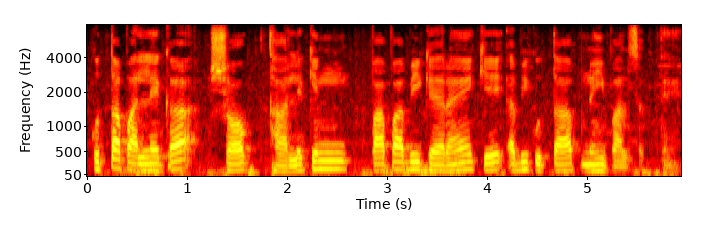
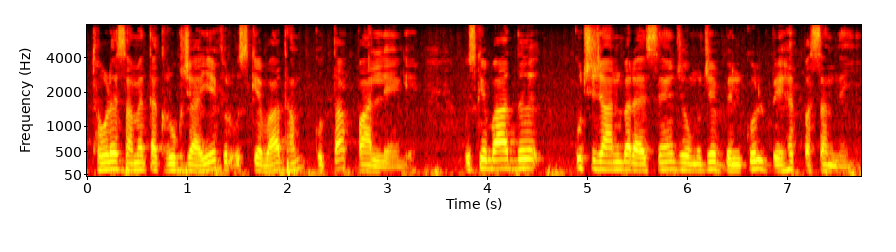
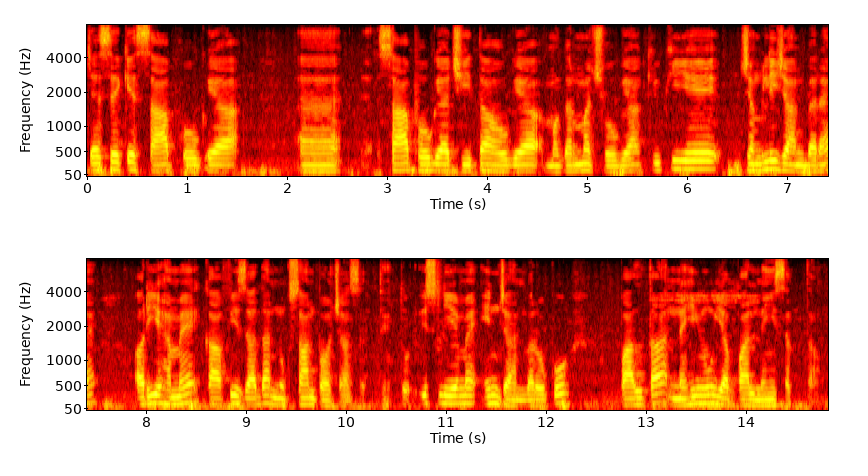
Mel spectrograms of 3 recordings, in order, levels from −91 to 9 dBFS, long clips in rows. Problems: none marked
